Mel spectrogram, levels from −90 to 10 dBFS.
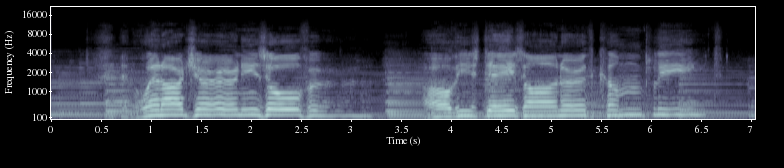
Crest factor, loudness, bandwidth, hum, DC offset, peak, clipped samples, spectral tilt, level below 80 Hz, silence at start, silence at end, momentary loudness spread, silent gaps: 16 dB; -16 LUFS; 9.2 kHz; none; under 0.1%; 0 dBFS; under 0.1%; -7 dB/octave; -56 dBFS; 0 s; 0 s; 16 LU; none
